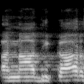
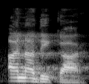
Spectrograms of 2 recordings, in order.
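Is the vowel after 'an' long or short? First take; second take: long; short. First: The vowel after 'an' is a long 'aa'. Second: The vowel after 'an' is a short 'a'. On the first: The speaker calls it wrong. "अनाधिकार शब्द जो है गलत है" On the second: The speaker calls it right. "उसका शुद्ध रूप"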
